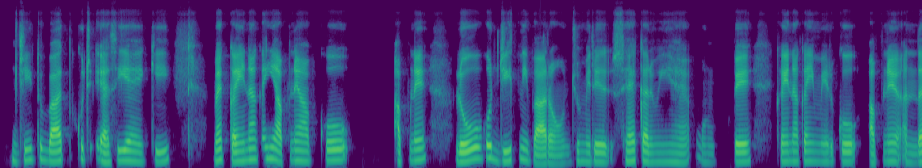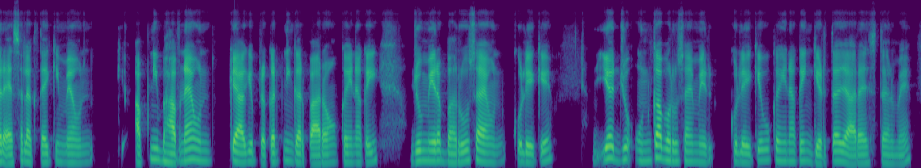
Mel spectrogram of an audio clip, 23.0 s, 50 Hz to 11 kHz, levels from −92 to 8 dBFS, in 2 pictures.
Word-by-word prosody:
जी, 155 Hz, +3 st, -2 dB
तो 175 Hz, -, -6 dB
बात 150 Hz, 0 st, +5 dB
कुछ 175 Hz, -, -4 dB
ऐसी 135 Hz, +3 st, +2 dB
है 145 Hz, -3 st, +1 dB
कि 145 Hz, +4 st, -3 dB, 0.6 s
मैं 160 Hz, +2 st, +5 dB
कहीं 145 Hz, +1 st, +6 dB
न 170 Hz, +1 st, +3 dB
कहीं 180 Hz, +1 st, -1 dB
अपने 155 Hz, +2 st, +2 dB
आप 150 Hz, -1 st, 0 dB
को 155 Hz, -, 0 dB, 0.8 s
अपने 160 Hz, +3 st, +1 dB, 0.4 s
लोगों 150 Hz, +6 st, +5 dB
को 195 Hz, +1 st, +3 dB
जीत 150 Hz, -2 st, -2 dB
नहीं 170 Hz, -3 st, -2 dB
पा 115 Hz, -2 st, +7 dB
रहा 120 Hz, -, 0 dB
हूँ। 120 Hz, +2 st, -9 dB
जो 145 Hz, -, -8 dB
मेरे 140 Hz, -1 st, 0 dB
सहकर्मी 140 Hz, -2 st, -1 dB
हैं, 135 Hz, -1 st, -6 dB
उन 135 Hz, -1 st, -16 dB, 0.2 s
पे 140 Hz, 0 st, +5 dB, 0.3 s
कहीं 145 Hz, 0 st, +4 dB
न -, -, +2 dB
कहीं 145 Hz, 0 st, 0 dB
मेरे 140 Hz, -1 st, -6 dB
को 140 Hz, -1 st, +1 dB, 0.2 s
अपने 145 Hz, +3 st, +2 dB
अंदर 135 Hz, +1 st, +1 dB
ऐसा 120 Hz, +5 st, +2 dB
लगता 135 Hz, -1 st, 0 dB
है 130 Hz, -, 0 dB
कि -, -, -4 dB
मैं 130 Hz, -2 st, 0 dB
उन 130 Hz, +1 st, -6 dB
क -, -, -24 dB, 0.5 s
अपनी 175 Hz, -2 st, 0 dB
भावनाएँ 150 Hz, +2 st, +4 dB
उनके 155 Hz, -3 st, -2 dB
आगे 135 Hz, +2 st, +4 dB
प्रकट 135 Hz, -2 st, 0 dB
नहीं 155 Hz, -, -4 dB
कर 135 Hz, -2 st, +3 dB
पा 115 Hz, 0 st, +6 dB
रहा 125 Hz, -, 0 dB
हूँ, 135 Hz, +1 st, -8 dB
कहीं 130 Hz, 0 st, 0 dB
न 130 Hz, -, 0 dB
कहीं। 135 Hz, +3 st, +1 dB, 0.5 s
जो 150 Hz, +1 st, 0 dB
मेरा 155 Hz, 0 st, +4 dB
भरोसा 150 Hz, +5 st, 0 dB
है, 140 Hz, -2 st, +5 dB
उनको 135 Hz, +2 st, -9 dB
लेके 140 Hz, +3 st, 0 dB, 0.6 s
या 190 Hz, +1 st, +5 dB
जो 175 Hz, +1 st, -3 dB
उनका 155 Hz, +6 st, +3 dB
भरोसा 150 Hz, -3 st, -2 dB
है, 145 Hz, -, -1 dB
मेरे 135 Hz, -2 st, -3 dB, 0.2 s
को 145 Hz, -, -5 dB
लेके, 135 Hz, +3 st, -1 dB
वो 160 Hz, -, -7 dB
कहीं 150 Hz, -2 st, -3 dB
न 150 Hz, -, -2 dB
कहीं 150 Hz, -1 st, -2 dB
गिरता 150 Hz, +5 st, 0 dB
जा 115 Hz, -5 st, +3 dB
रहा 120 Hz, +1 st, 0 dB
है 120 Hz, -, -5 dB
स्तर 125 Hz, -2 st, -7 dB
में 115 Hz, +7 st, -8 dB
145 Hz, 205 wpm, -23 LUFS, 135-155 Hz, 0.8 s, पा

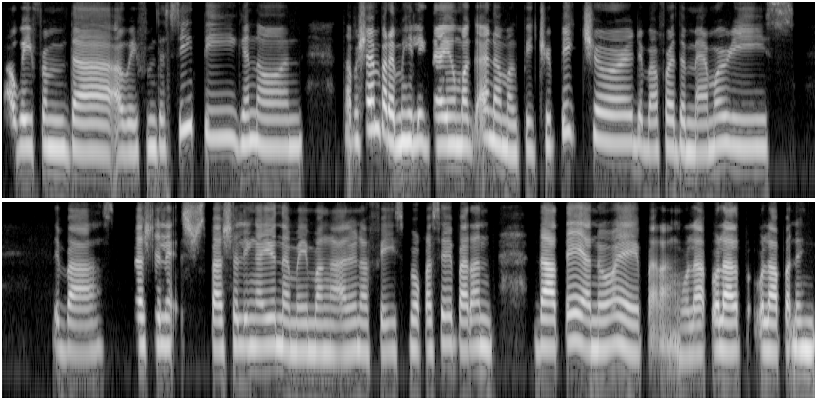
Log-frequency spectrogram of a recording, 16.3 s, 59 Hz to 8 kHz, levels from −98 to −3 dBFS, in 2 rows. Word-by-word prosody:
away 210 Hz, 0 st, +1 dB
from 210 Hz, -1 st, 0 dB
the, 195 Hz, -2 st, +2 dB
away 185 Hz, 0 st, -3 dB
from 210 Hz, +2 st, -4 dB
the 210 Hz, -1 st, -4 dB
city 285 Hz, -, -2 dB
ganon. 215 Hz, -2 st, -1 dB, 0.4 s
Tapos 245 Hz, -, -3 dB
siyempre 330 Hz, -4 st, +5 dB
mahilig 235 Hz, -1 st, +3 dB
tayong 225 Hz, 0 st, +4 dB
mag 225 Hz, -1 st, +2 dB
ano 235 Hz, -5 st, +3 dB
mag 185 Hz, -2 st, -2 dB
picture-picture, 235 Hz, +3 st, -2 dB
'di 225 Hz, -, -3 dB
ba 195 Hz, -2 st, -4 dB
for 205 Hz, +1 st, -2 dB
the 200 Hz, 0 st, -2 dB
memories. 210 Hz, +2 st, -3 dB, 0.7 s
'Di 205 Hz, -, -8 dB
ba, 190 Hz, -1 st, -2 dB
specially 220 Hz, +2 st, -3 dB
specially 215 Hz, +1 st, -2 dB
ngayon 215 Hz, +1 st, +1 dB
na -, -, -1 dB
may 190 Hz, 0 st, -1 dB
mga 190 Hz, -1 st, -2 dB
ano -, -, -2 dB
na -, -, -5 dB
Facebook 195 Hz, +1 st, -6 dB
kasi 200 Hz, +3 st, -2 dB
parang, 210 Hz, 0 st, 0 dB, 0.4 s
dati 215 Hz, +3 st, +5 dB
ano, 205 Hz, 0 st, +1 dB
eh, 205 Hz, -4 st, +2 dB
parang 215 Hz, -4 st, -6 dB
wala 180 Hz, +1 st, +1 dB
wala 195 Hz, -1 st, +6 dB, 0.2 s
wala 195 Hz, -1 st, +3 dB
pa 200 Hz, -, -2 dB
n 200 Hz, -1 st, +4 dB
210 Hz, 160 wpm, -24 LUFS, 195-225 Hz, 0.7 s, wala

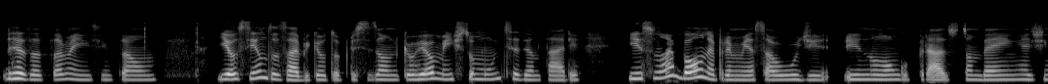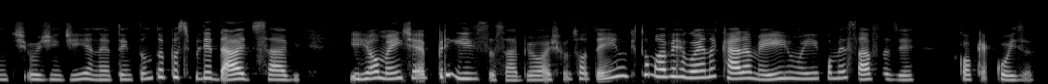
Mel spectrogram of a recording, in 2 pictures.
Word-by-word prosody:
Exatamente, 225 Hz, -3 st, 0 dB
então. 215 Hz, 0 st, -6 dB, 0.8 s
E 240 Hz, -, 0 dB
eu 235 Hz, +1 st, +8 dB
sinto, 265 Hz, 0 st, -1 dB
sabe, 205 Hz, -2 st, +1 dB
que -, -, -5 dB
eu 215 Hz, -, -1 dB
estou 210 Hz, -, -6 dB
precisando 215 Hz, 0 st, -6 dB
que 225 Hz, -, -2 dB
eu -, -, +2 dB
realmente 240 Hz, 0 st, +1 dB
estou -, -, -3 dB
muito 245 Hz, +3 st, -6 dB
sedentária 210 Hz, -, -4 dB, 0.5 s
e 265 Hz, -1 st, +1 dB
isso 280 Hz, +2 st, -4 dB
não 310 Hz, +3 st, 0 dB
é 415 Hz, -, +3 dB
bom, 320 Hz, 0 st, +5 dB
né, 240 Hz, -5 st, 0 dB
para 215 Hz, 0 st, -3 dB
minha 210 Hz, 0 st, -4 dB
saúde 210 Hz, 0 st, -3 dB, 0.2 s
e 230 Hz, 0 st, -2 dB
no 225 Hz, 0 st, -3 dB
longo 220 Hz, 0 st, -3 dB
prazo 105 Hz, 0 st, 0 dB
também 220 Hz, +1 st, -3 dB
a 225 Hz, -, -4 dB
gente 225 Hz, 0 st, -10 dB
hoje 225 Hz, -1 st, -2 dB
em 215 Hz, -, -6 dB
dia, 235 Hz, +4 st, -2 dB
né, 215 Hz, -1 st, -3 dB
tem 225 Hz, +1 st, -5 dB
tanta 280 Hz, +9 st, -2 dB
possibilidade, 285 Hz, -7 st, +5 dB
sabe? 220 Hz, -3 st, 0 dB, 0.5 s
E -, -, 0 dB
realmente 280 Hz, +2 st, +3 dB
é -, -, +5 dB
preguiça, 265 Hz, -, 0 dB
sabe? 195 Hz, 0 st, -5 dB
Eu 205 Hz, -, -1 dB
acho 215 Hz, -, -2 dB
que -, -, -8 dB
eu -, -, -11 dB
só 265 Hz, -1 st, -2 dB
tenho 340 Hz, +9 st, 0 dB
que -, -, -15 dB
tomar 395 Hz, -7 st, +4 dB
vergonha 325 Hz, -4 st, +4 dB
na 370 Hz, +2 st, 0 dB
cara 280 Hz, -4 st, +6 dB
mesmo 265 Hz, +4 st, +1 dB
e 265 Hz, +1 st, -2 dB
começar 280 Hz, -4 st, +2 dB
a -, -, +3 dB
fazer 215 Hz, -4 st, -6 dB, 0.4 s
qualquer 225 Hz, -, -2 dB
coisa. 205 Hz, -2 st, -2 dB
230 Hz, 180 wpm, -24 LUFS, 215-270 Hz, 0.8 s, eu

